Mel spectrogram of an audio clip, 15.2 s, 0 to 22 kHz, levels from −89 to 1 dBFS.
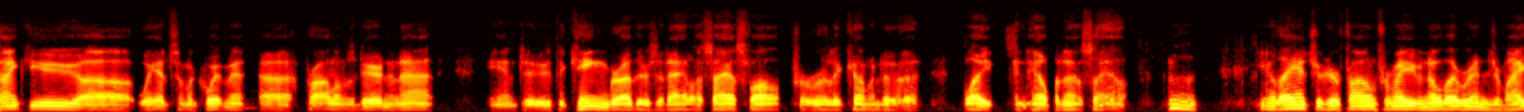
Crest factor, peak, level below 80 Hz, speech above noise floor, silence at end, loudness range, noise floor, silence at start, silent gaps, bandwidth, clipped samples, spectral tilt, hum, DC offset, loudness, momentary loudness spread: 16 dB; -2 dBFS; -60 dBFS; 46 dB; 0 s; 5 LU; -64 dBFS; 0 s; none; 9.2 kHz; under 0.1%; -8 dB/octave; none; under 0.1%; -18 LUFS; 12 LU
